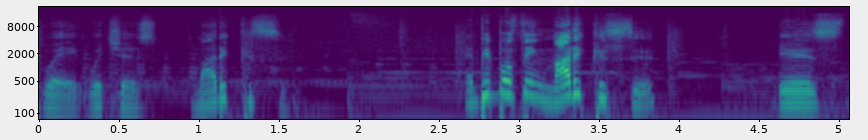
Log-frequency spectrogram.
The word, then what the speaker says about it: Marx: But in Korea, instead of saying Marx, which is probably the proper pronunciation of Marx, we say it the Japanese way, which is Marx.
